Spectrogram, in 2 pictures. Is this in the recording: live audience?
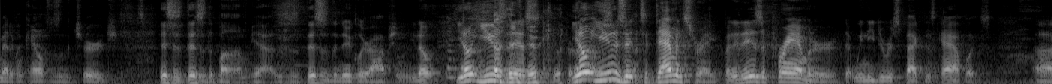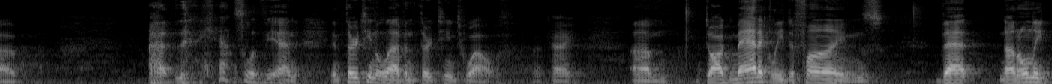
yes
